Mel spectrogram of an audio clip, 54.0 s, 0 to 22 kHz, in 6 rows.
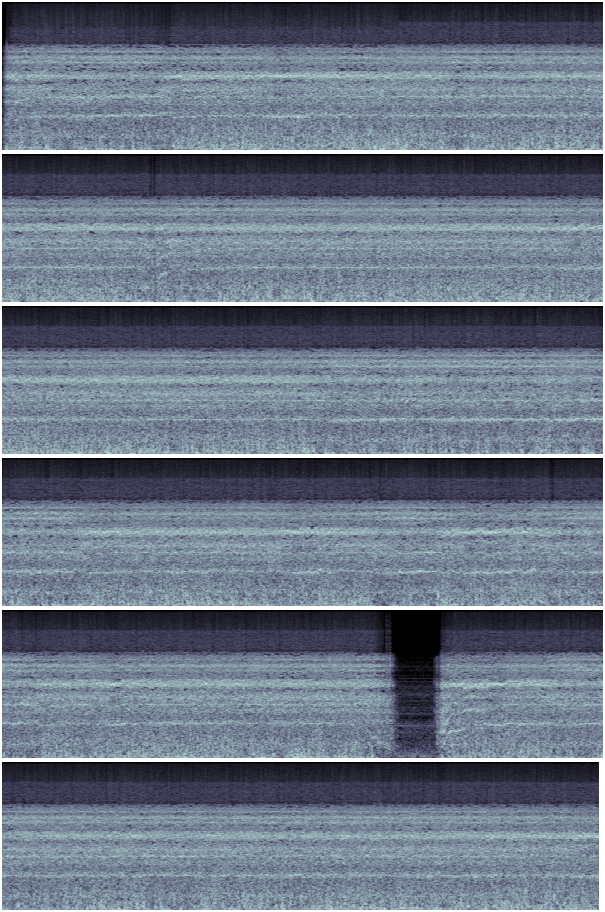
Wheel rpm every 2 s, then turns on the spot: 200, 220, 230, 230, 230, 210, 230, 230, 230, 230, 230, 220, 220, 220, 230, 230, 220, 220, 220, 230, 170, 120, 230, 230, 230, 240, 230.
none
